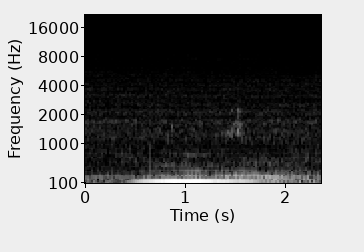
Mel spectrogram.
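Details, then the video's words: A fin whale, recorded by whale-tagging researchers, gives a single low, steady moan lasting about a second, a call meant to attract other fin whales. "So this sound to a fin whale might not sound like much to you, but it's very sexy for fin whales."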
